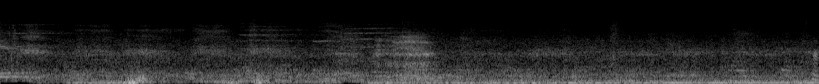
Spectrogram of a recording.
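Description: Railway station platform ambience: a steady low rumble of trains that settles in about three and a half seconds in, with faint voices in the background.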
